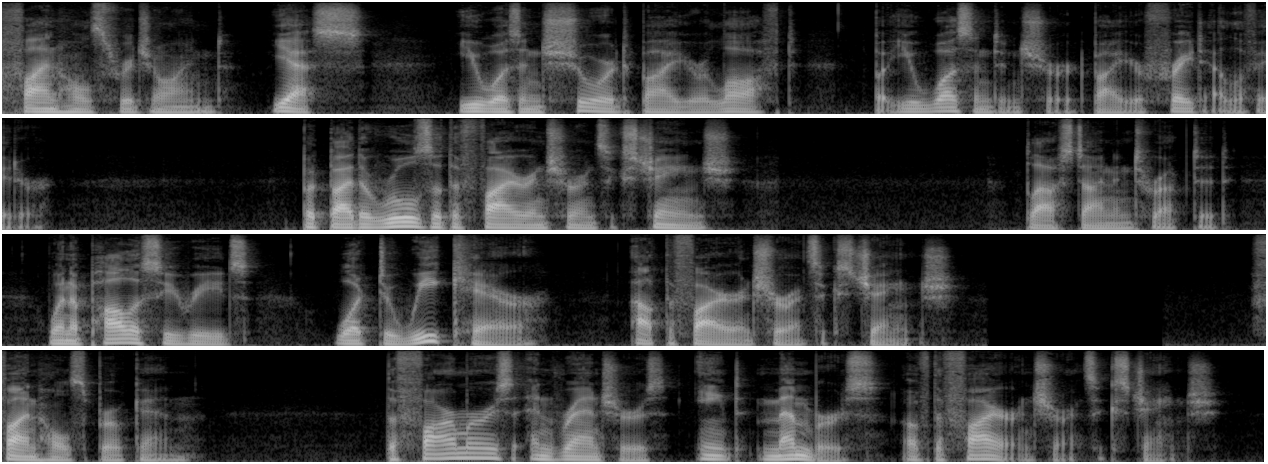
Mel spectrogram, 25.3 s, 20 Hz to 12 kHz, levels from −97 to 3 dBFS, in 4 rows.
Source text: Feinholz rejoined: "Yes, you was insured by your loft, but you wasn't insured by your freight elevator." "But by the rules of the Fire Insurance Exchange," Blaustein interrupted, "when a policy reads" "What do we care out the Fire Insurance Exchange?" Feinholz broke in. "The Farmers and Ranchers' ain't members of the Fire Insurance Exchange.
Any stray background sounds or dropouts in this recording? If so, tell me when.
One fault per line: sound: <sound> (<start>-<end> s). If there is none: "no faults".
no faults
